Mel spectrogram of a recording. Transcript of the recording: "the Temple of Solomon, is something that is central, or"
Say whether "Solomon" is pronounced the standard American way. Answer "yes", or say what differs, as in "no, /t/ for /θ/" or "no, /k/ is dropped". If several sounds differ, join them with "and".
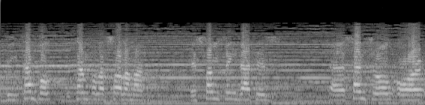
no, /n/ is dropped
